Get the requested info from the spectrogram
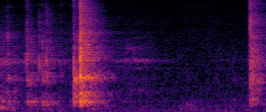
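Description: Plastic screw cap of a large distilled-water jug being twisted off, giving a few sharp plastic clicks: the loudest about half a second in, another near the end.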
